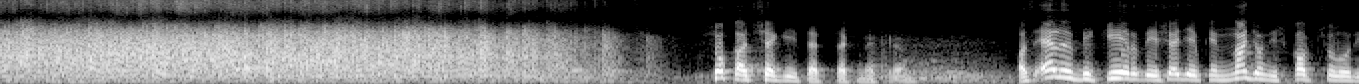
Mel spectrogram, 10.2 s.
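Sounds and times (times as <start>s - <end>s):
cabaret audience applauding exam candidates: 0.0s - 5.0s
speech: 5.4s - 7.0s, 7.6s - 10.1s.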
